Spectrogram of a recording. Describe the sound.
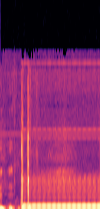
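A telephone line rings while the caller waits for someone to answer. A few clicks lead into a steady, unbroken electronic tone that holds at even loudness to the end.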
